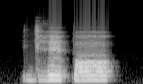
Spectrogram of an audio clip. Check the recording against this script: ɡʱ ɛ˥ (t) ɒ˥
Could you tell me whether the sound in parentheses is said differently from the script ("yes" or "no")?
yes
